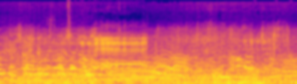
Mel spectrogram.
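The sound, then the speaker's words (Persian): Sheep and goats, brought by herders for sale, bleat repeatedly at Ganj Bazaar livestock market on the outskirts of Frizko city, their wavering cries overlapping amid constant crowd noise, with people talking throughout. “ده ها مالدار چارپایانشان مانند بز، گوسفند و گاو را عمدتاً به علت خوشسالی برای فروش به گنج بازار در حومه شهر فریزکو آوردند.”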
